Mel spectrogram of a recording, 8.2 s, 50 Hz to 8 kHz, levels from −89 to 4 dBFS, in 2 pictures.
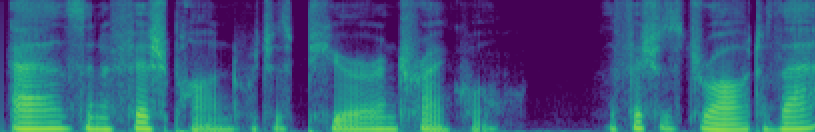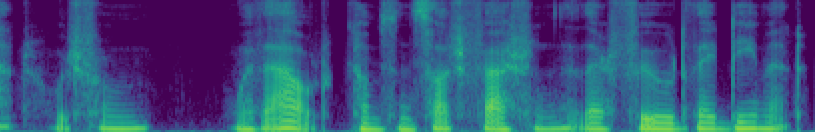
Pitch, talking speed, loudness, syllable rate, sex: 135 Hz, 205 wpm, -22 LUFS, 4.7 syllables/s, male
